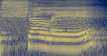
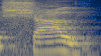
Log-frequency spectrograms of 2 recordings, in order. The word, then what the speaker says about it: chalé: Um é chalé e o outro é chale. Percebam que não tem a mesma pronúncia, não é verdade?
